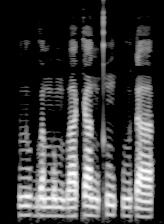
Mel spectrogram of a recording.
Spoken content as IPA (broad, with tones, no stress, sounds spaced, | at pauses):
l u˨ ɡʷ a˨ m o˨ m b a˨ k a˦˨ n kʰ ũ˦ k͡p u˨ ɗ a˨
